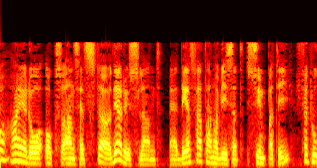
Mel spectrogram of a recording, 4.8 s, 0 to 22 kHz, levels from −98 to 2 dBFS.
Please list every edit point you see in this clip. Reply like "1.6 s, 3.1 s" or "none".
2.5 s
